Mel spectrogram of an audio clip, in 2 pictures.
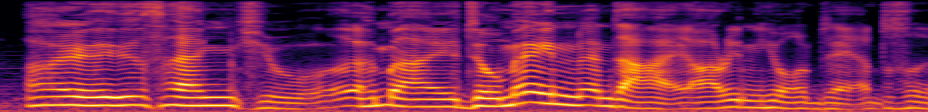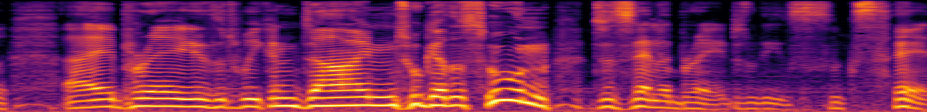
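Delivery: loud vampire voice. Voicing the Count as he thanks the listener, in a vampire voice. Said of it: "I hate your vampire voice".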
